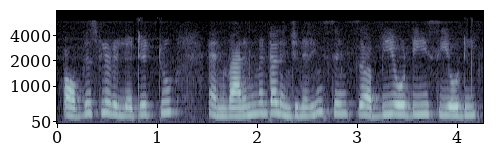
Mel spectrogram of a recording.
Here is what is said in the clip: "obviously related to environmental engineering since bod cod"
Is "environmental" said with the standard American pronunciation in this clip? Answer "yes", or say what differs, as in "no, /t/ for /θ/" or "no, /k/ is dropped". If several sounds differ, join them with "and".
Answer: yes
